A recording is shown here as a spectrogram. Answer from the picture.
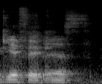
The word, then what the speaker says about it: GIF: To GIFIC. – I know it's pronounced GIF, but... – I say GIF. – I say GIF, too. – It's graphics interchange format. That's a hard G.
